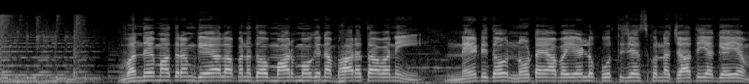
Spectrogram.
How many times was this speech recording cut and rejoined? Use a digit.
0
